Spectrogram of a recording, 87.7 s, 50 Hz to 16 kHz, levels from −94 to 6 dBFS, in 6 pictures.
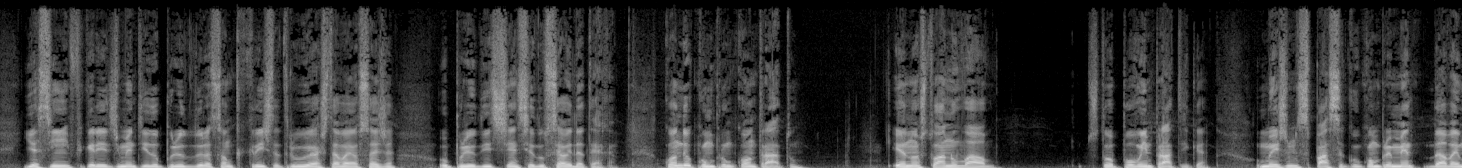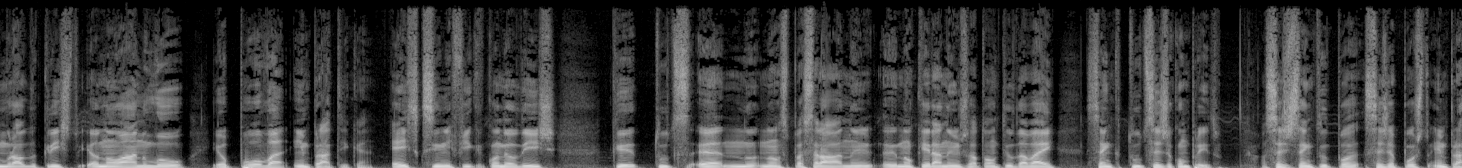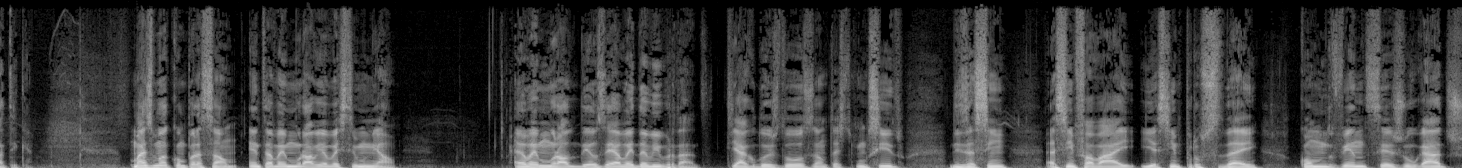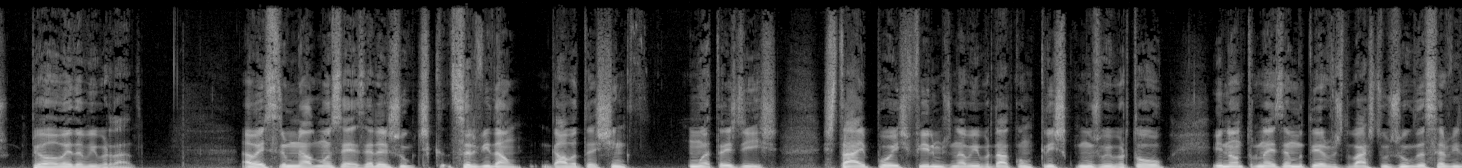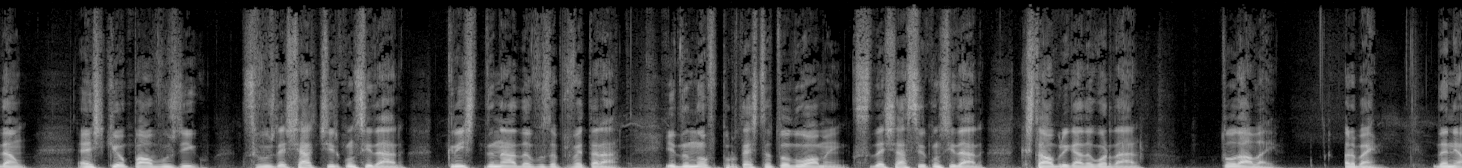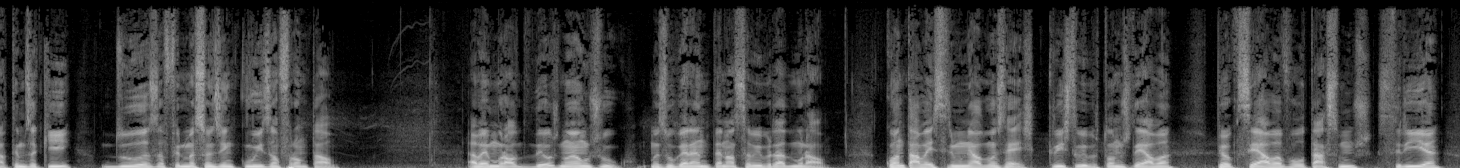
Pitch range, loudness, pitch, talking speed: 100-120 Hz, -16 LUFS, 110 Hz, 175 wpm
